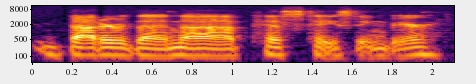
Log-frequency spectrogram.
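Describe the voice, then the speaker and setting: A man's voice: on the low side, flat delivery, unhurried, gravelly, no room sound, muffled recording. A man casually narrating a tabletop roleplaying game as game master.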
